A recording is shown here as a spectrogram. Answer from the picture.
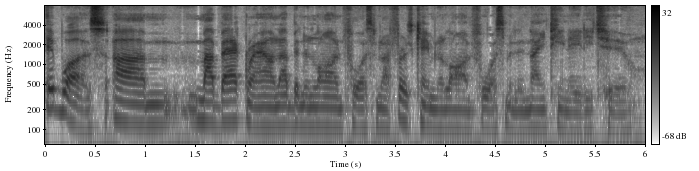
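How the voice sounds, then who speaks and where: A man with an American accent speaks in a fairly low pitch with ordinary pitch variation, hardly pausing, over noticeable background noise. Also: fairly quick pace. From Baltimore, Maryland. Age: 60s. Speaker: police chief. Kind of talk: radio interview. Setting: studio.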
